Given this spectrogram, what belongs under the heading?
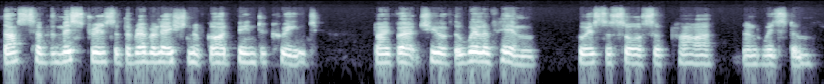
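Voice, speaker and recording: Solemn, measured prayer reader. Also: medium pitch, little pitch movement, a little mellow, breathy edge. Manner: slow, measured reading. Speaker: participant reading a prayer. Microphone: video call.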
